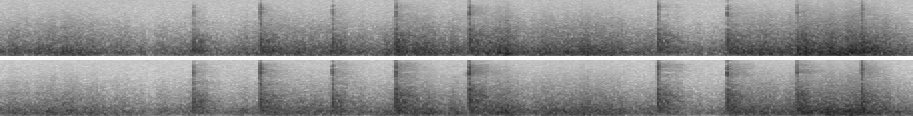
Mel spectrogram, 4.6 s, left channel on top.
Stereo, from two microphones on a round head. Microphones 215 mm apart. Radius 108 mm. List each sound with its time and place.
1.0 s a thud: 60° right (ahead or behind)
